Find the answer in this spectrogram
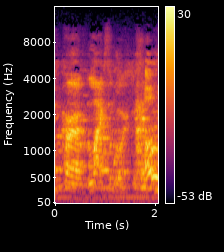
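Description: People talking in a video being played back, with music underneath.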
